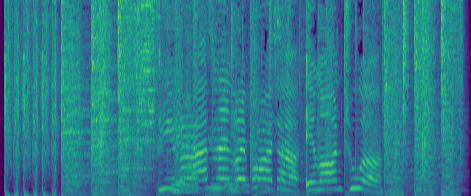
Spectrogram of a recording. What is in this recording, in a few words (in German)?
Jingle Kinderradio; Kolmsdorf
